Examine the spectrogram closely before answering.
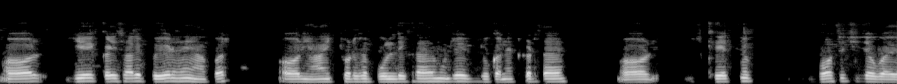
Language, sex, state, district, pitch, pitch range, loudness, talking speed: Hindi, male, Uttarakhand, Uttarkashi, 135 Hz, 130-145 Hz, -15 LUFS, 200 wpm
